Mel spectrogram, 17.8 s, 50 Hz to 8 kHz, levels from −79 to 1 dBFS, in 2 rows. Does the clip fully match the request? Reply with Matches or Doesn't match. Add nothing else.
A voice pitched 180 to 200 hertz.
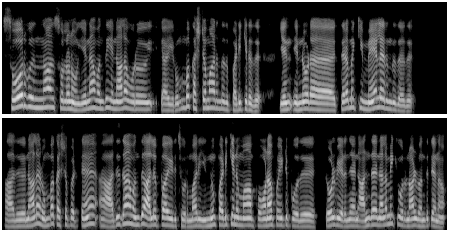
Matches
